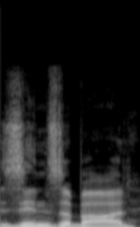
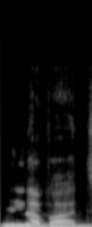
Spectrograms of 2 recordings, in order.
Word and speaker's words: Zindabad: At least the At least Pakistan Zind, how do you say it? Zindabad. It's called Zindabad. Zindabad means long live.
